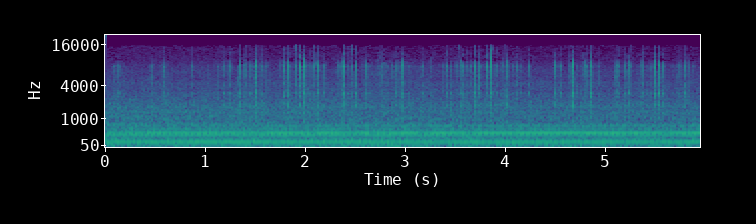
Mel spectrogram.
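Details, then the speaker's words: 2005 Toyota Matrix AWD while driving: steady low howl like an airplane from the rear, sounding driver's side, under road noise; owner suspects a rear wheel bearing, both already replaced, cause unconfirmed. "i guess you can hear it and the plane was howling like an airplane in the back"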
